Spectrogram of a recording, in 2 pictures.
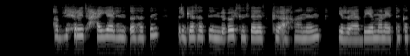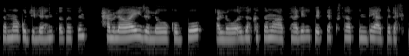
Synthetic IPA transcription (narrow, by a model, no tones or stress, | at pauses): ʔaβd̪ɨħɾit̪ħajːalhɨnt͡sʼɐt̪ʰat̪ʰɨn | t͡sʼɨɾɡiat̪ʰat̪ɨnlɨʕulsʰɨnsɐlɐt̪kʰɨʔaxanɐn | jɪɾɐabɨjɛmanajt̪ʰːakʰɐt̪ʰɐmaɡud͡ʒɨlːɐhɨnsʼɐt̪ʰat̪ɨn | ħamlawajzɐlːɐwoɡɐbo | ʔalːɐwoʔɨzakʰɐt̪ʰɐmaːβt̪ʰaɾixit̪ʰjo̞pʼjakʰɨ̥saβkɨnd̪ajaɡɐd̪aslu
